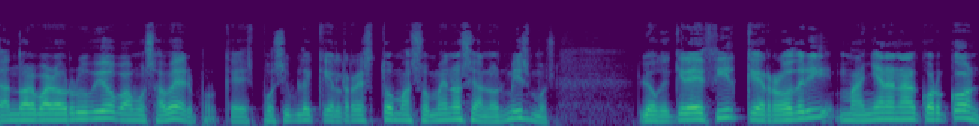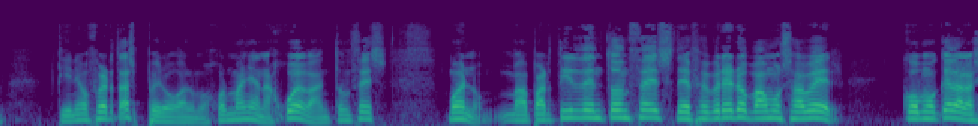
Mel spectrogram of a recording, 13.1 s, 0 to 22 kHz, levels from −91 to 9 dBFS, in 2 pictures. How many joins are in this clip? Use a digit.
0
